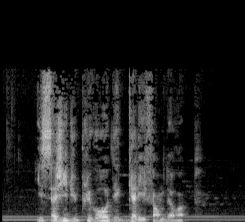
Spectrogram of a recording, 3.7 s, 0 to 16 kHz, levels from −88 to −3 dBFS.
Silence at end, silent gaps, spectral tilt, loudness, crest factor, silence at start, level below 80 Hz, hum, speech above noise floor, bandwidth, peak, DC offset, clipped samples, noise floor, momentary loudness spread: 0.7 s; none; -3.5 dB/octave; -21 LUFS; 20 dB; 0.05 s; -48 dBFS; none; 28 dB; 11.5 kHz; -2 dBFS; under 0.1%; under 0.1%; -50 dBFS; 12 LU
